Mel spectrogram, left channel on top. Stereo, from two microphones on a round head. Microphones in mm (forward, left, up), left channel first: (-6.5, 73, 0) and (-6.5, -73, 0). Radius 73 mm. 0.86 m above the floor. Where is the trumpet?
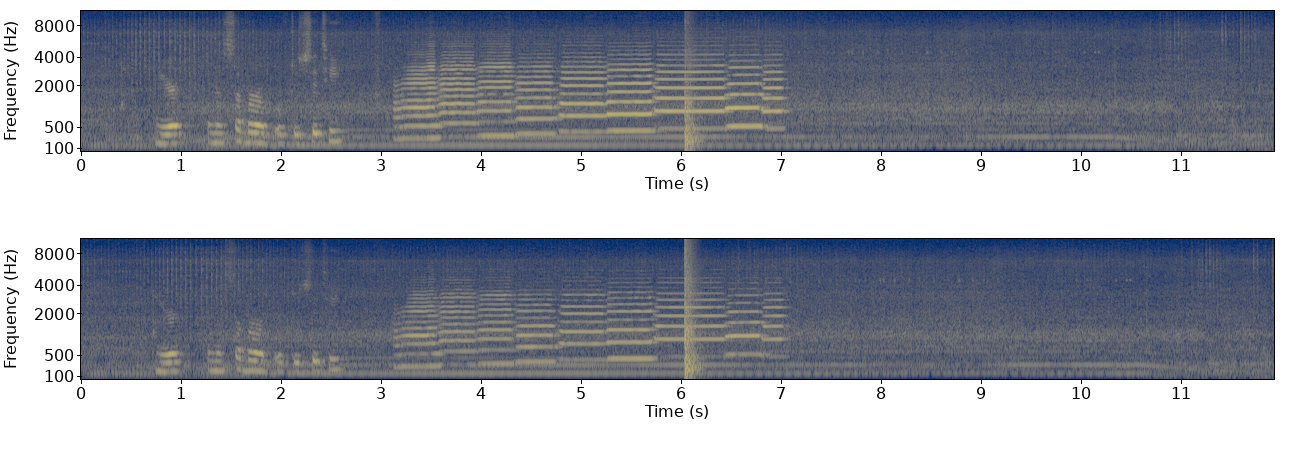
30° left (ahead or behind), 1.6 m.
